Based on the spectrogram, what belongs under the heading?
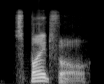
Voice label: "spiteful", British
